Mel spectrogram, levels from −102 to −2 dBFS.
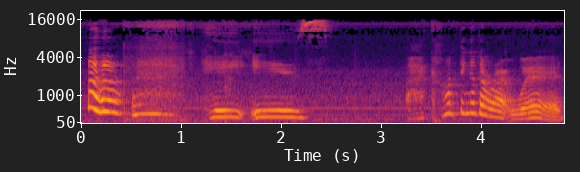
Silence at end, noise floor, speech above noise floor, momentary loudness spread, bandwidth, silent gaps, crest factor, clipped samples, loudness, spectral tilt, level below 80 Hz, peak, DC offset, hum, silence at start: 0 s; -52 dBFS; 21 dB; 17 LU; 15.5 kHz; none; 20 dB; under 0.1%; -30 LUFS; -4.5 dB/octave; -62 dBFS; -10 dBFS; under 0.1%; none; 0 s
